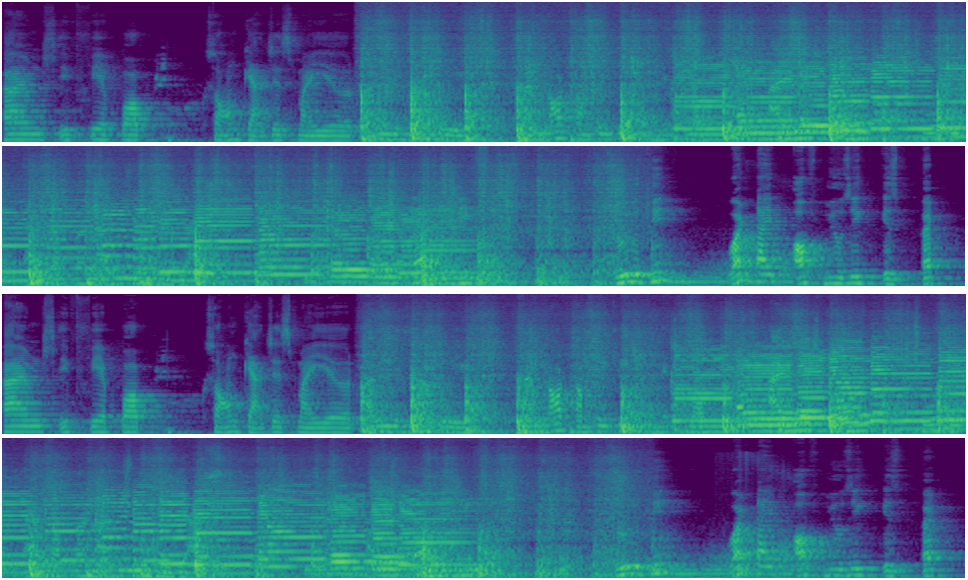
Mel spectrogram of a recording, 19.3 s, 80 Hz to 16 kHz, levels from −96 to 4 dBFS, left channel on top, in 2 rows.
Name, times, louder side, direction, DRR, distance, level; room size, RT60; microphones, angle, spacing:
voice 1, 0.0-1.4 2.1-4.7 5.2-7.0 7.6-8.7 9.1-11.9, right 1 dB, 20° right, 0.6 m, -32 dB
sound 1, 3.5-16.1, left 1 dB, 85° left, 3.4 m, -30 dB
sound 2, 6.7-14.6, right 2 dB, 75° right, 2.9 m, -26 dB
sound 3, 12.6-17.7, right 2 dB, 55° right, 0.8 m, -35 dB
voice 2, 13.7-14.8 15.7-16.5 16.9-18.9, left 3 dB, 35° left, 0.6 m, -29 dB
16.0 x 6.9 x 4.3 m
head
